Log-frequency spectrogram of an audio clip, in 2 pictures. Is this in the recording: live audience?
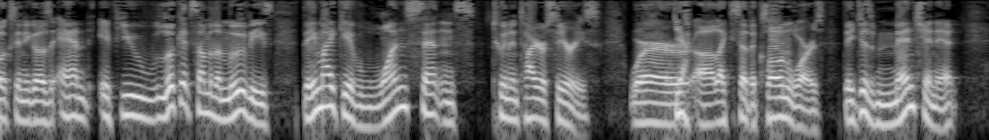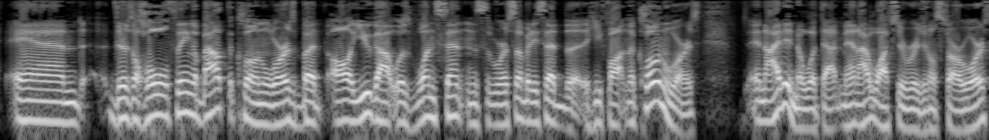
no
